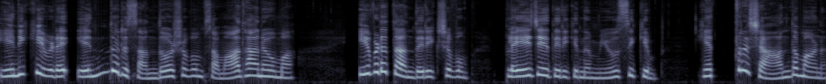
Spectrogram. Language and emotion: Malayalam, happy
